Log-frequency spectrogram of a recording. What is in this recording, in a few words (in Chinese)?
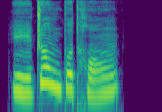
"与众不同", Chinese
